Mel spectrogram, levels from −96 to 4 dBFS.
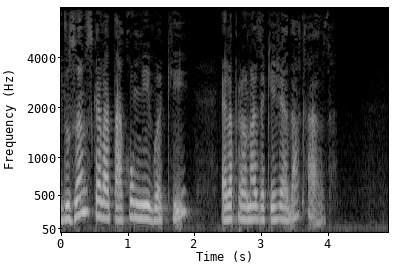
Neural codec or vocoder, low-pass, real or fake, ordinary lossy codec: none; none; real; none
